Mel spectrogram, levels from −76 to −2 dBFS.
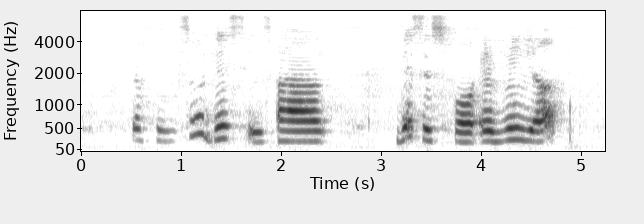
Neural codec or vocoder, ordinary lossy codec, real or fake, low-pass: codec, 32 kHz, 1.9 kbps, SNAC; Opus, 64 kbps; fake; 7.2 kHz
